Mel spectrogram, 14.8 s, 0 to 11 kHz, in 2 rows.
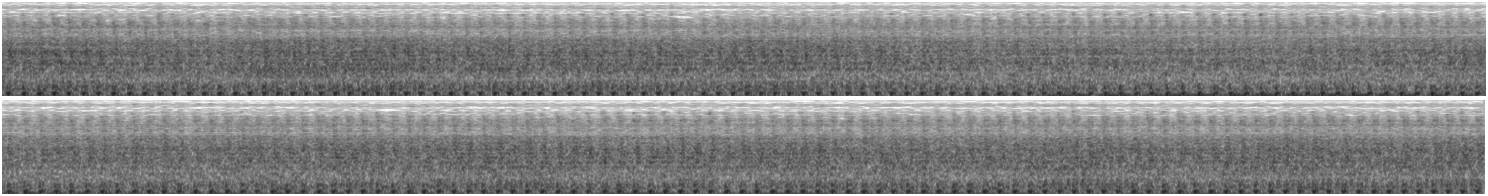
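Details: GY6 scooter that kept dropping RPM and dying after a week sitting, now after cleaning the carburetor main jet: steady even single-cylinder putter, no surging or dying off. RPM stable; normal idle, problem fixed.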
